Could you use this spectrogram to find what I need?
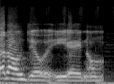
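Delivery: usual speaking voice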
